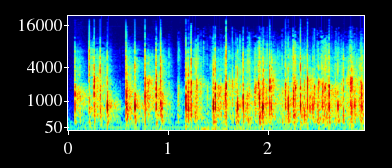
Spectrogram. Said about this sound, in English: This is what I need. Applause. Applause.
